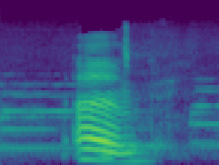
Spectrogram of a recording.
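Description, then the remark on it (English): A church bell rings, heard from right under the bell, with a steady, sustained metallic hum, swelling into a brief louder, brighter strike before settling back into a lingering tone. It sounds clear. “And we're gonna go right under the church bell as it rings.”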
